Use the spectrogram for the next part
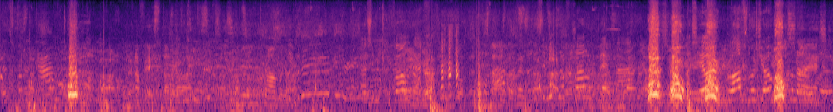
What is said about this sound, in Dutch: Ik word nu achterna gezeten door een hond. Die denkt dat ik op krukken loop.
